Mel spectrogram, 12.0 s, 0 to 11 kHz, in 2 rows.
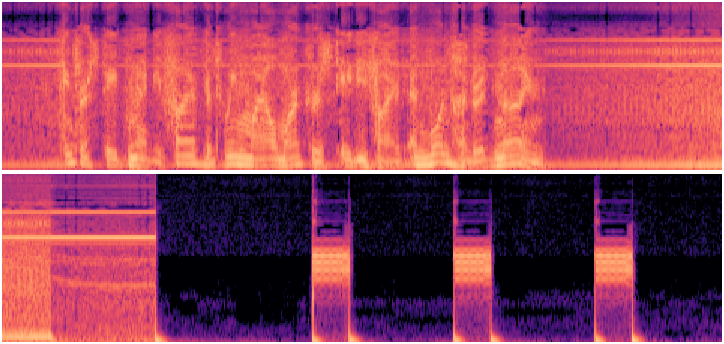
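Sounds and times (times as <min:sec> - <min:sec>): hum and hiss with high tone: 0:00.0 - 0:07.4.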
